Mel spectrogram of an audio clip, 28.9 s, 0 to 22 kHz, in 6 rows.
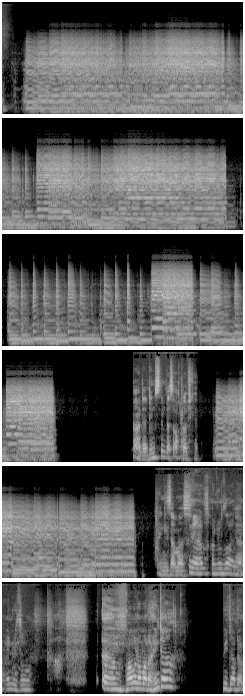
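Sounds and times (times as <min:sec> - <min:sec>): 
distorted electric guitar through an amp with chorus effect playing sustained chords: 0:00.0 - 0:15.6, 0:18.7 - 0:22.2
speech: 0:00.5 - 0:00.8, 0:17.2 - 0:18.5, 0:22.6 - 0:25.1, 0:26.1 - 0:27.7, 0:28.5 - 0:28.9.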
